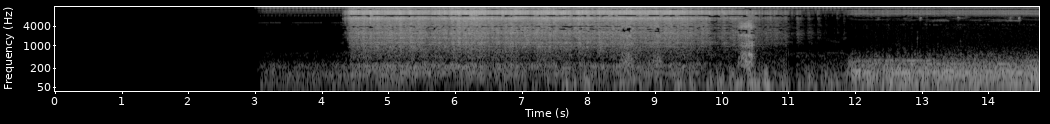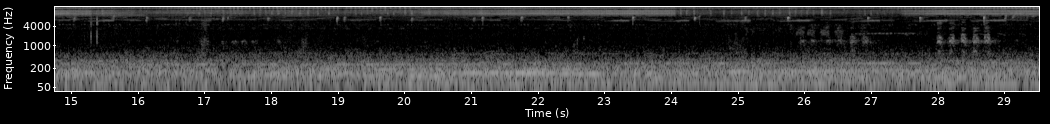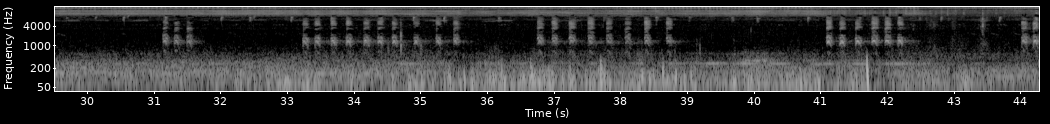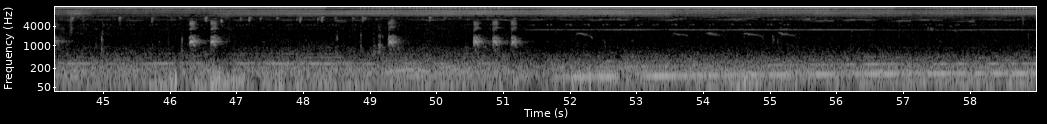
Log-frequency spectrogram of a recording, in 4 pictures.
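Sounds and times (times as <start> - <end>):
crows cawing: 44.0 - 44.4.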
